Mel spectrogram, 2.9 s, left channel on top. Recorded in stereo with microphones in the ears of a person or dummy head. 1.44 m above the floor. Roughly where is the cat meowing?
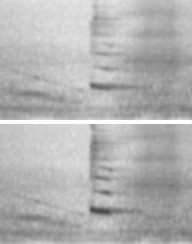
Right.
